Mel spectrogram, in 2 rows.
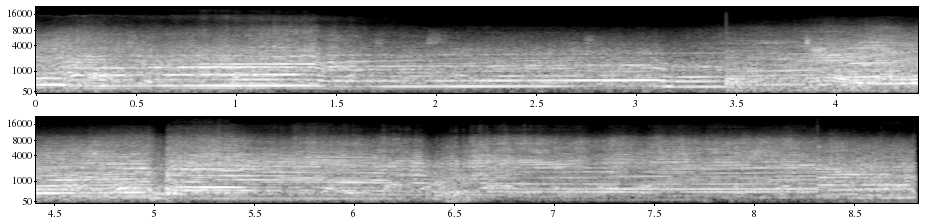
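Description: Formula 1 cars run on the track at Silverstone during the British Grand Prix, with engines rising and falling through gear changes as cars pass, loud and near, alongside crowd and commentary noise.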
